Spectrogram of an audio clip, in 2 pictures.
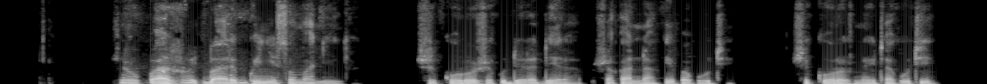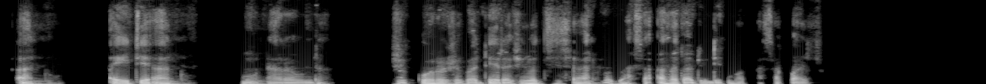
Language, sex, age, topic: Ndau, male, 18-24, education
